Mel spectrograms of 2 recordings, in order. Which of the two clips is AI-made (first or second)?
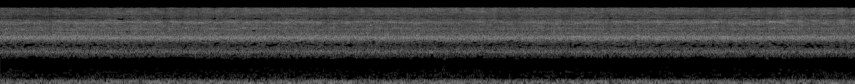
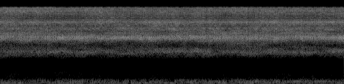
second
